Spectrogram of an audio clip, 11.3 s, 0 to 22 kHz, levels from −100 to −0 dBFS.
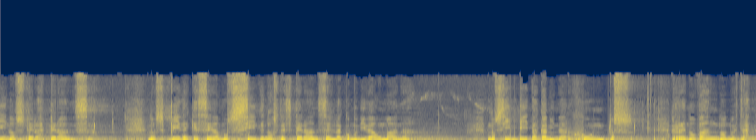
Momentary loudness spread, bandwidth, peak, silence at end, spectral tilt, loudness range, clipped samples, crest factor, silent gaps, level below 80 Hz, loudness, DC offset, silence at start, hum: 15 LU; 11 kHz; 0 dBFS; 0 s; -5 dB/octave; 2 LU; 0.1%; 14 dB; none; -52 dBFS; -13 LUFS; 0.2%; 0 s; none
